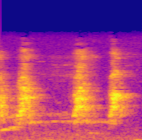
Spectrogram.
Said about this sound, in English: Hold on. We got dogs freaking out. Maybe they'll settle here in a second.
